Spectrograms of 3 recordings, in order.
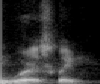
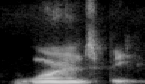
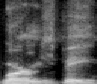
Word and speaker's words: Wormsby: any further ado, Sydney Wormley, our next speaker. Good afternoon, Phil. How are you? Outstanding. To you? Can't be better. I want to pronounce and make a correction. Wormsby, correct? Wormsby. Right.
